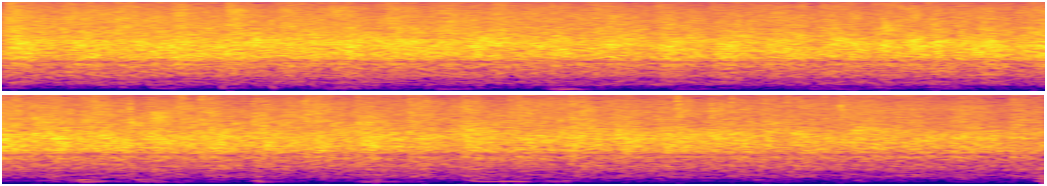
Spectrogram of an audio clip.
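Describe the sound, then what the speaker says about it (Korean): A church congregation bursts into warm applause to welcome a visiting pastor to the pulpit, a thick, even wash of clapping that holds steady at full strength for about ten seconds. "나오실 때 큰 박수로 보내주시면 환영하겠습니다."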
